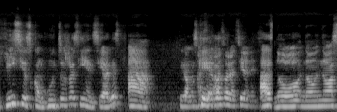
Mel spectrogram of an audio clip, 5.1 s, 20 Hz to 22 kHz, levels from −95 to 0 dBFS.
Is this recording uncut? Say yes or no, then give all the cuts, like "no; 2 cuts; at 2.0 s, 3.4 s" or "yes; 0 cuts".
no; 2 cuts; at 1.9 s, 4.1 s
